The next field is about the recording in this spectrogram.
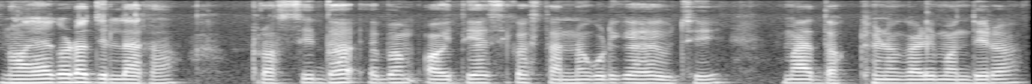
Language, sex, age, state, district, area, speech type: Odia, male, 18-30, Odisha, Nayagarh, rural, spontaneous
